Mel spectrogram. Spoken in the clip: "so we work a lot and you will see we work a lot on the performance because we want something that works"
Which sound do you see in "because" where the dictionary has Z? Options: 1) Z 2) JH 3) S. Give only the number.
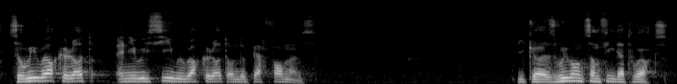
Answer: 1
